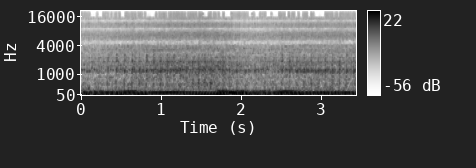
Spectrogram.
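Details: 2002 Acura RSX Type S petrol engine held just above idle: deep, steady low knock from the bottom end, suspected rod bearing knock, not yet confirmed; higher-octane fuel tried, engine being pulled to rebuild the bottom end.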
